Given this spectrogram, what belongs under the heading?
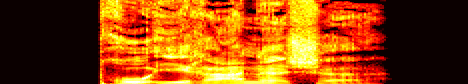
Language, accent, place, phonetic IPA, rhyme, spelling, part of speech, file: German, Germany, Berlin, [pʁoʔiˈʁaːnɪʃə], -aːnɪʃə, proiranische, adjective, De-proiranische.ogg
- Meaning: inflection of proiranisch: 1. strong/mixed nominative/accusative feminine singular 2. strong nominative/accusative plural 3. weak nominative all-gender singular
